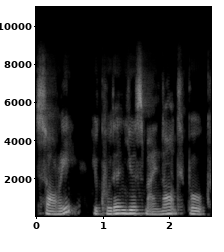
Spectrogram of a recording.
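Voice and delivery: ordinary talk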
